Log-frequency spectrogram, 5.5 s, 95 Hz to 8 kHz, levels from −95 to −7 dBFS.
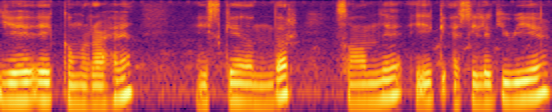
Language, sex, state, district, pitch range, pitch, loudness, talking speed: Hindi, male, Uttar Pradesh, Saharanpur, 145-180 Hz, 155 Hz, -16 LUFS, 130 wpm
